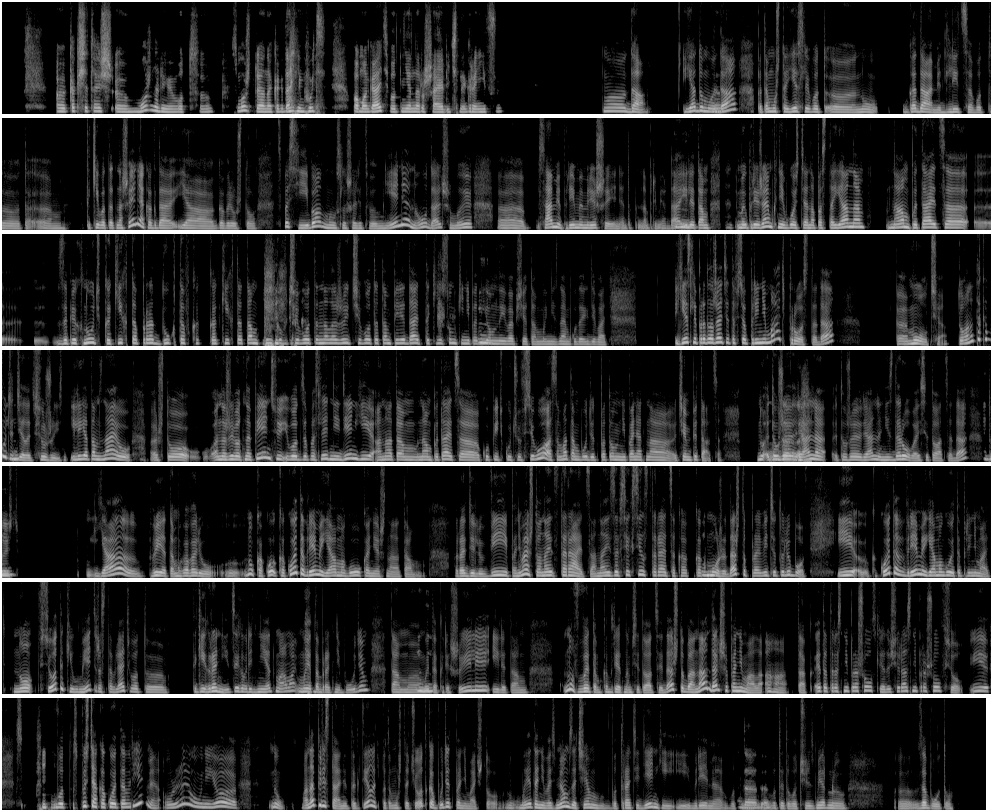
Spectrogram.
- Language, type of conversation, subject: Russian, podcast, Как отличить здоровую помощь от чрезмерной опеки?
- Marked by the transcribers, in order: tapping; laughing while speaking: "когда-нибудь"; laugh; chuckle; chuckle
